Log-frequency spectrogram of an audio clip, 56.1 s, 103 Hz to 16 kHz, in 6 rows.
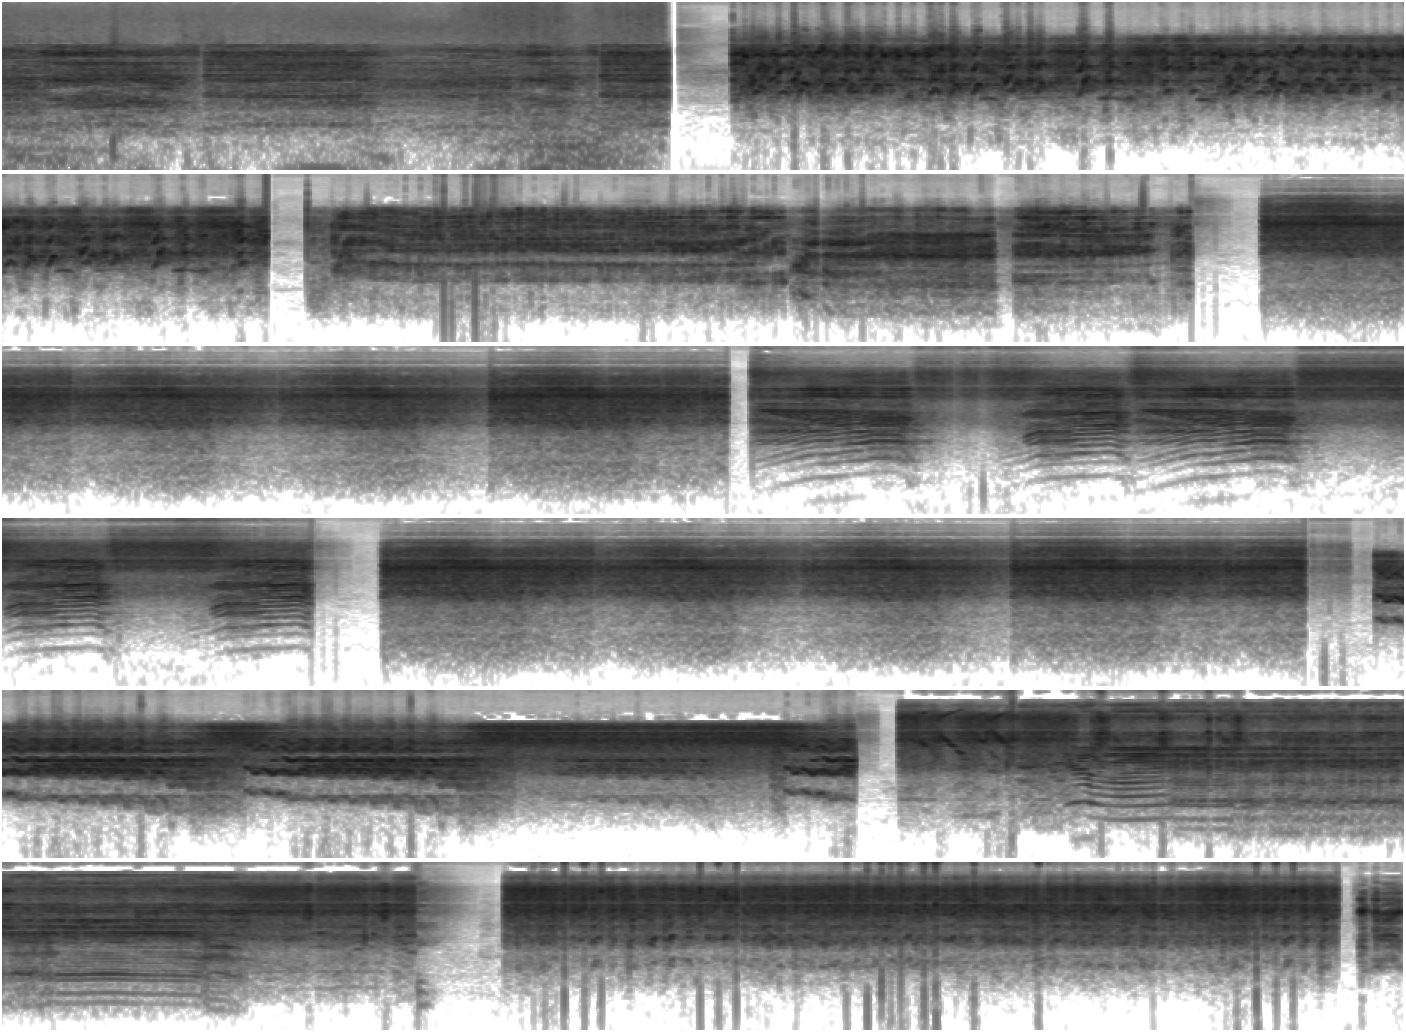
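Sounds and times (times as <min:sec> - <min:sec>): horses whinnying: 0:00.0 - 0:04.4, 0:37.2 - 0:40.6, 0:44.4 - 0:48.6
harsh rasping animal cries: 0:23.7 - 0:27.4, 0:37.2 - 0:42.0, 0:44.4 - 0:49.5.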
